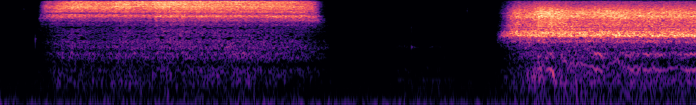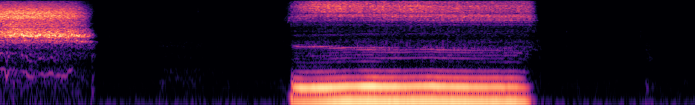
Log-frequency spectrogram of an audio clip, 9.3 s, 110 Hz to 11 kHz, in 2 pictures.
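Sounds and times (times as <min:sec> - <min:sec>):
voice producing long sibilant hisses: 0:00.3 - 0:02.2, 0:03.3 - 0:05.3, 0:06.6 - 0:08.2.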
